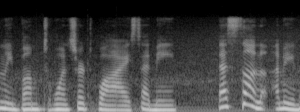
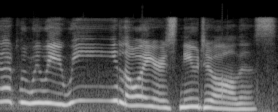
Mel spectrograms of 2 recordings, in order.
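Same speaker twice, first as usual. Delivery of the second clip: sudden put-on Irish accent, pitched up; 9 semitones higher than usual. Chatting with another lawyer about the good old days: irish accent. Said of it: "I don't know why I just went Irish there".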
